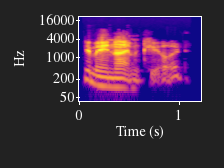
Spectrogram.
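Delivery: slow disbelieving question; incredulous. A narrator's reading. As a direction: ask it in disbelief. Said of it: "Oliver asked incredulously".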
